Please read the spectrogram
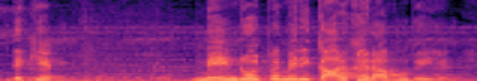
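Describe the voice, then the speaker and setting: An actress playing a proud, sharp-tongued woman stranded at night, formal and argumentative, in a radio play with music. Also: high-pitched, big pitch swings, normal speed. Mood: weary, explaining.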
